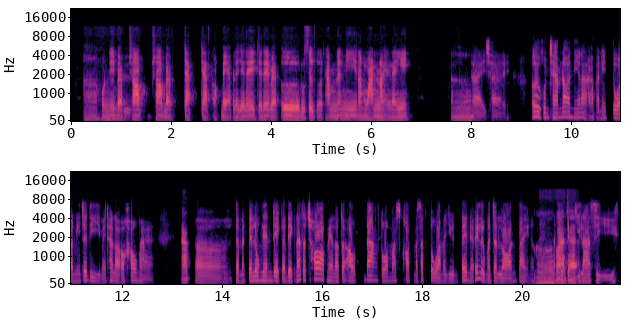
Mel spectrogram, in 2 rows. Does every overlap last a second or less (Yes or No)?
Yes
